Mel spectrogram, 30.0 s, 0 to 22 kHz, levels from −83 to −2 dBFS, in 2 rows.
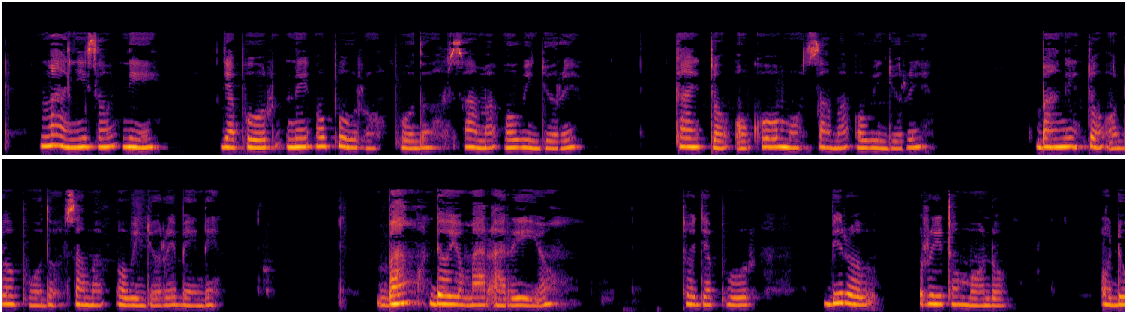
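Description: From start to finish, the speech sounds dull and smeared, with nothing above about 9.7 kHz and a plainly audible warbling, fizzy texture on sibilants and held vowels. This is likely AAC compression, with AAC-LC at a low bitrate that fits roughly 32 kbps. The encoder drops the top band and coarsely quantises what remains. A plain low-pass filter would also remove the highs, but it would leave the rest clean, without this swirling, watery grain.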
